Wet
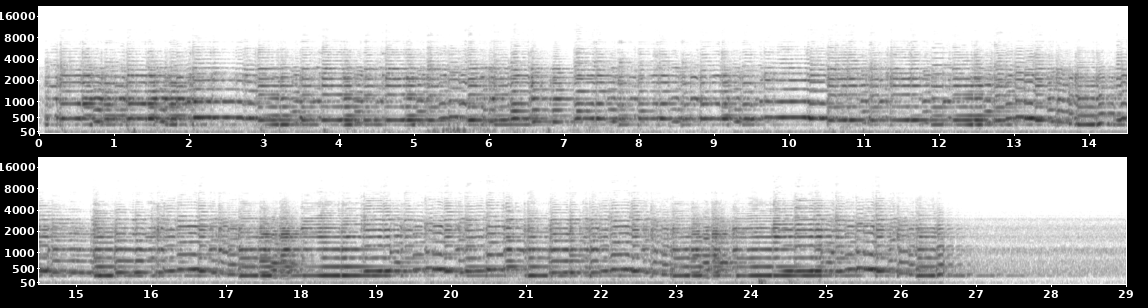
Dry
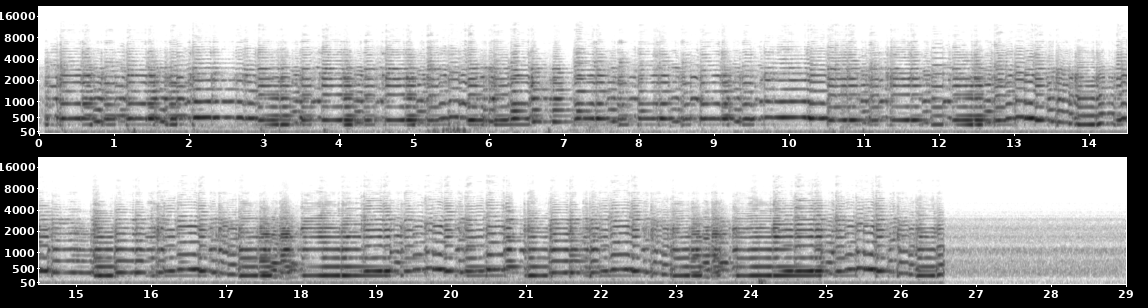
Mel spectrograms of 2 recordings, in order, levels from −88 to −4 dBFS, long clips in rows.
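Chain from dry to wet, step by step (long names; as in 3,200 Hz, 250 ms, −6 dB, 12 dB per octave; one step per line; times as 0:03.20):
0:00.52–0:02.10: parametric band 1,000 Hz +6.5 dB 0.73 octaves
echo with a time of its own for lows and highs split 300 Hz, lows 398 ms, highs 124 ms, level −11.5 dB
level −6 dB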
